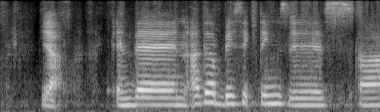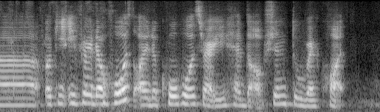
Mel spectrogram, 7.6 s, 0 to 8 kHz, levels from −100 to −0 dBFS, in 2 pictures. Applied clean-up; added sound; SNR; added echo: neural separator model SepFormer DNS4.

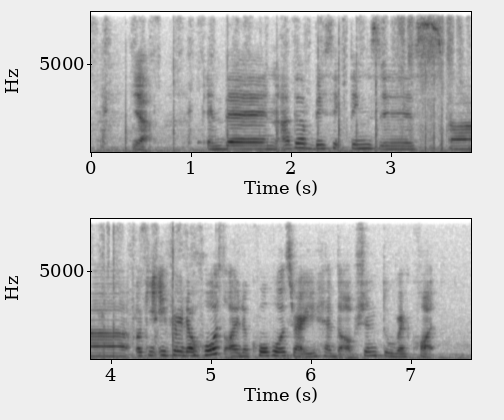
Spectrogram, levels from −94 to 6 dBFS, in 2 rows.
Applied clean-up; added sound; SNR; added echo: none; Writing; 17 dB; none.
